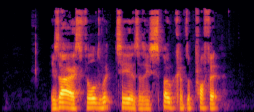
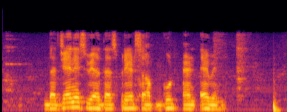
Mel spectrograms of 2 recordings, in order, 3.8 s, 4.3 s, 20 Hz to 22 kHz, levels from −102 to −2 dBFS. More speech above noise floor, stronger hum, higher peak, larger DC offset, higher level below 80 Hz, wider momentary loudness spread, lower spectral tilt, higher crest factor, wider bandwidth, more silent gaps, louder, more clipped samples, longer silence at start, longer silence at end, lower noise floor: first, 57 dB vs 23 dB; neither; about the same, 0 dBFS vs -2 dBFS; neither; second, -56 dBFS vs -38 dBFS; second, 12 LU vs 17 LU; about the same, -4.5 dB/octave vs -5.5 dB/octave; about the same, 18 dB vs 16 dB; first, 17 kHz vs 8 kHz; neither; about the same, -18 LUFS vs -16 LUFS; neither; first, 0.75 s vs 0.05 s; first, 0.55 s vs 0.1 s; first, -74 dBFS vs -39 dBFS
